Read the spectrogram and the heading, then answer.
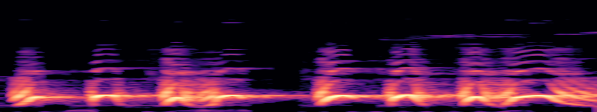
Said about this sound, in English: Any outdoors person in Minnesota, Wisconsin, or across the region can recognize the distinctive call of one of our native birds, the barred owl.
